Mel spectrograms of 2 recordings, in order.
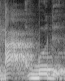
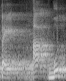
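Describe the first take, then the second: First: The final consonant is a clear echoing d. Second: The final consonant sounds like a t. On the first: The speaker calls it right. "huruf dalnya harus keluar dengan kol kolkolahnya" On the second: The speaker calls it wrong. "apalagi jadi t"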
